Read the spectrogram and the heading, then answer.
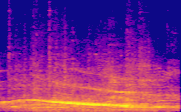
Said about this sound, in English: An ambulance has just arrived now, bringing casualties from the latest airstrike. They're being treated in the emergency department.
